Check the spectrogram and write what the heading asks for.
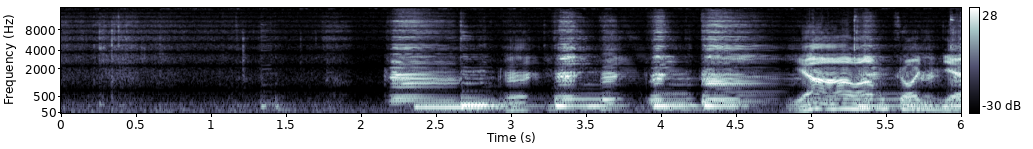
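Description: A man's voice singing a Czech folk song, accompanied by acoustic guitar, starting about two seconds in after a quiet pause.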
